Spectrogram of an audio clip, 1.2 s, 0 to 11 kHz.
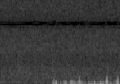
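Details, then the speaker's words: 1976 Electrohome 30 cm (12-inch) desk fan on low speed: a very quiet hum with a run of irregular dull cracks and knocks, heard when it oscillates. "here it is on low speed it's very quiet as you can hear but it makes a few cracking sounds like I said when it oscillates"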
